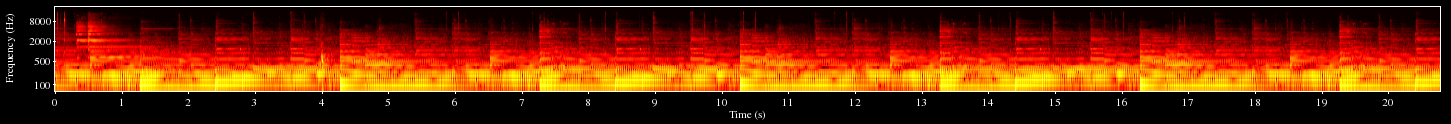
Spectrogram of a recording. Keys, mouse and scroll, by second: 0.0 click, 0.9-4.2 typing, 5.8 click, 11.9 ctrl+a, 14.1 shift+click, 14.4-15.4 typing, 15.8 click, 18.5 ctrl+a.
